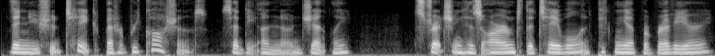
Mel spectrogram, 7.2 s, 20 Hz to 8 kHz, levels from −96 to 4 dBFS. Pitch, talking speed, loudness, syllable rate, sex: 155 Hz, 175 wpm, -21 LUFS, 5.0 syllables/s, female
